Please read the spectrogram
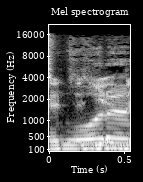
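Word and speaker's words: Woujder: It's Warda. – The J is silent. – Everybody's W-O-U-J-D-E-R.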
